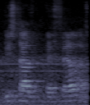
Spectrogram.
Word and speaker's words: Gustave Eiffel: Gustave Eiffel, sorry, I'm just pronouncing the French way.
